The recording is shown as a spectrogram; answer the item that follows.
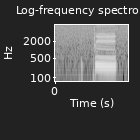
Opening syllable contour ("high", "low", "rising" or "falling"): high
